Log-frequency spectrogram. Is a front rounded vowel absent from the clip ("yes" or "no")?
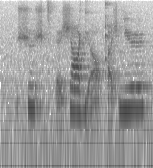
no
